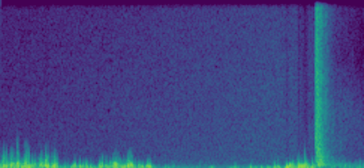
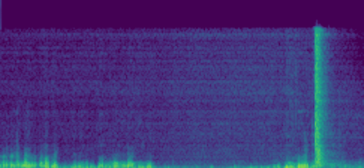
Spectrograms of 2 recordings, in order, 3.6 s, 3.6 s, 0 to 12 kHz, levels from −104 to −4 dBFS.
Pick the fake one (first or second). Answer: second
